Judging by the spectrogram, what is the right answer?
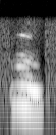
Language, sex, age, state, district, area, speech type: Tamil, male, 18-30, Tamil Nadu, Dharmapuri, urban, conversation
